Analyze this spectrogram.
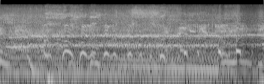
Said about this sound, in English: Give me some screeching tires, Darkseid.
